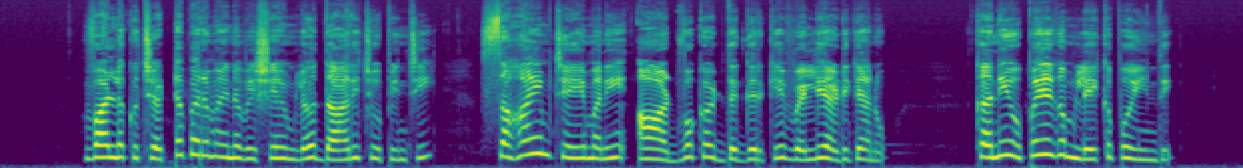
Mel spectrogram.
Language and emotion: Telugu, sad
